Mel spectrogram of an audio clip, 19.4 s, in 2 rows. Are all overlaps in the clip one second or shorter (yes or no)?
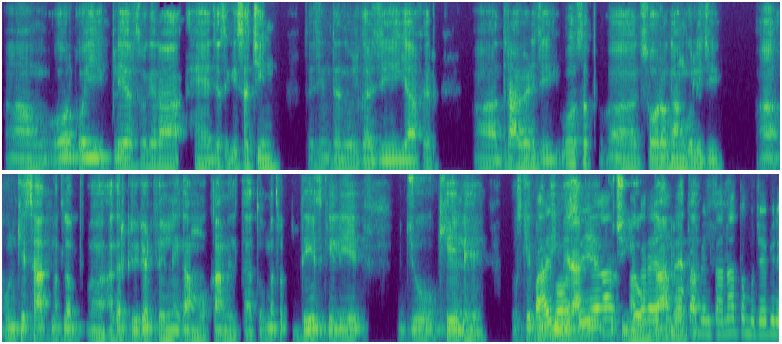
no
